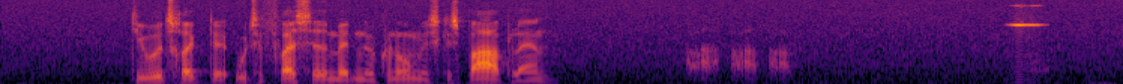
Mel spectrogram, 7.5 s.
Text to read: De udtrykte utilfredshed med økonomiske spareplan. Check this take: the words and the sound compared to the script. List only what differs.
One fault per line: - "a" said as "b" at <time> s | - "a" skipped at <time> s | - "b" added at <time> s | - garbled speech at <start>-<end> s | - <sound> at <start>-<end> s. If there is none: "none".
- "den" added at 2.3 s
- laugh at 4.6-5.3 s
- squeak at 6.7-7.0 s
